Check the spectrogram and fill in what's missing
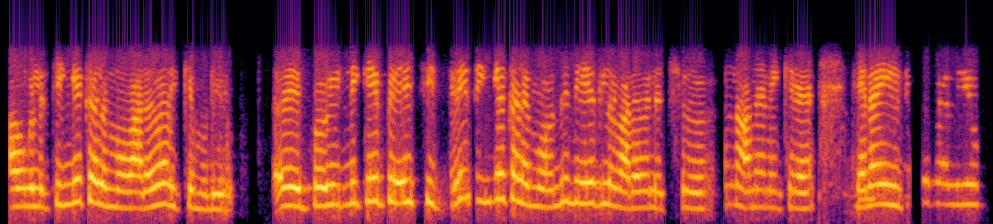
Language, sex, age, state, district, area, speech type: Tamil, female, 18-30, Tamil Nadu, Kanchipuram, urban, conversation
